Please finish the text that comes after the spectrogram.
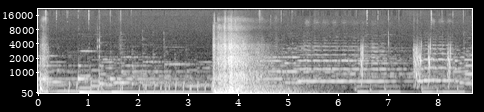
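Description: Explosives going off in the video game Core Keeper, with a sudden loud blast and rumbling decay midway, then a second sharper burst near the end, amid steady game music and effects.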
